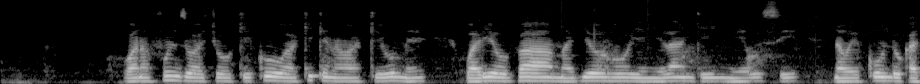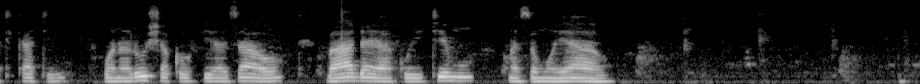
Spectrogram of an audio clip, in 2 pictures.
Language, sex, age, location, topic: Swahili, male, 25-35, Dar es Salaam, education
